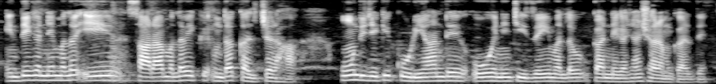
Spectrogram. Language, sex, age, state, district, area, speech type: Dogri, male, 18-30, Jammu and Kashmir, Reasi, rural, spontaneous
